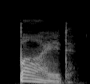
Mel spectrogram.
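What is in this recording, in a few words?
"bide", British English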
